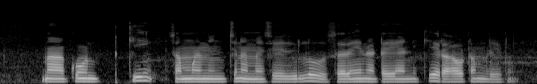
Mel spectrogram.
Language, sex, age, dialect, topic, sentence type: Telugu, male, 18-24, Southern, banking, question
